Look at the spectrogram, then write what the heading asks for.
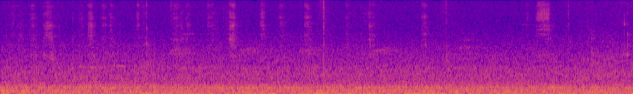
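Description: A teacher writes on a board during an organic chemistry lecture, producing steady, close scratching and tapping strokes that run continuously with no voice.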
